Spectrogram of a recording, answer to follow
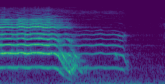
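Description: Singing: a long, high held note that slides steeply down in pitch about a second in and fades away, with musical accompaniment.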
